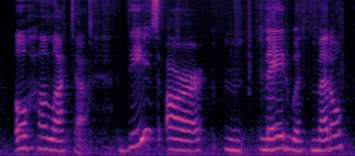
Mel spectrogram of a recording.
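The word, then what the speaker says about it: hojalata: make what's called an o halata i know that h is there but that's a silent letter o halata these are made with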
